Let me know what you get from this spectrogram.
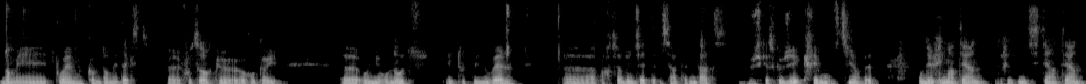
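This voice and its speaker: Against a quiet background, a man with a fairly low pitch and a dark, mellow tone speaks in a flat monotone at a moderate pace, with long, frequent pauses. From France, Paris. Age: 20s. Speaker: rapper and poet. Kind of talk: interview. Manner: hesitant, many fillers.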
